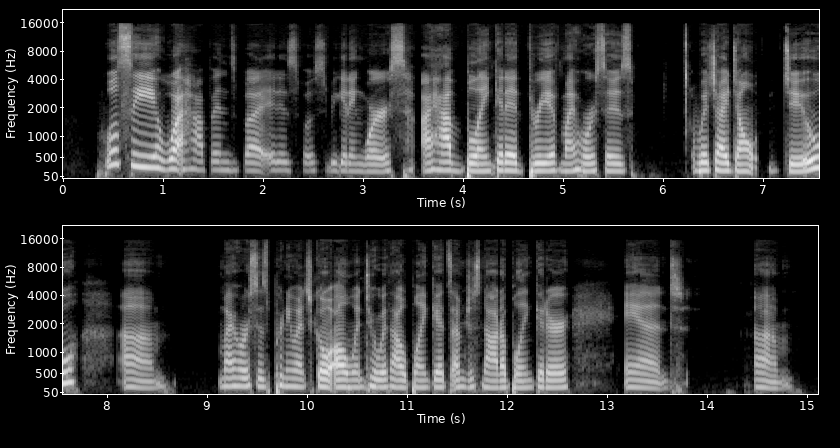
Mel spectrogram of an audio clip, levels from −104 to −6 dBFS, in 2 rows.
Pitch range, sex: 175-215 Hz, female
